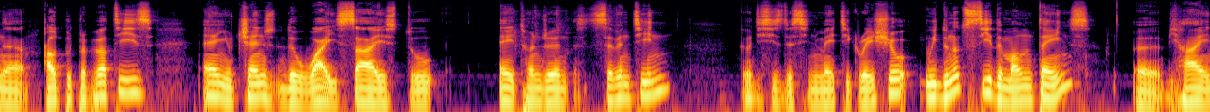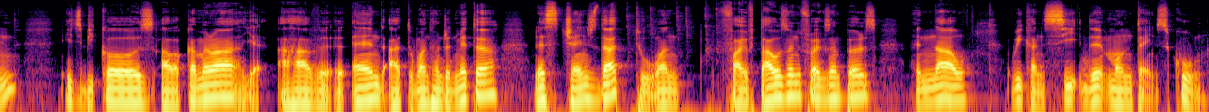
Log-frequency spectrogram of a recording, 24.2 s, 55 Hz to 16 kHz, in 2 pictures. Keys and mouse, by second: 3.6-6.1 drag, 9.0 click, 13.5 click, 16.9-19.2 drag, 18.5 KP_0.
